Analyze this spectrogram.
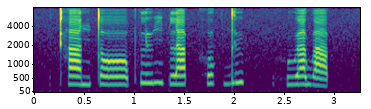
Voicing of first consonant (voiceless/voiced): voiceless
